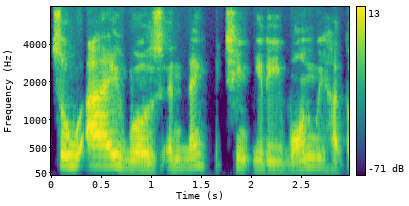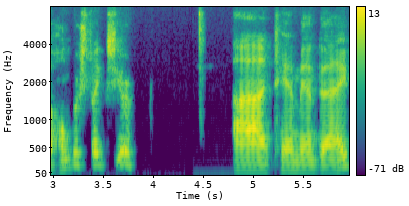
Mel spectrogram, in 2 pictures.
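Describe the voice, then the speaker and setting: With a Belfast accent, a man speaks at a fairly high pitch. His intonation is lively and his pace fairly slow. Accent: Belfast Northern Irish. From Northern Ireland, Belfast. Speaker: journalist and activist. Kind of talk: interview.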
